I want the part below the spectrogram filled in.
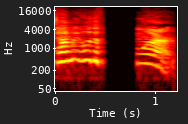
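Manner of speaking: high, mocking challenge; arguing back. Daughter arguing back at her mama, mock defiant. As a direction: act out sassing mom in a high voice. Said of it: "We sounded so stupid".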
